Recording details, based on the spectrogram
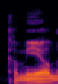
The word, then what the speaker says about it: Kumail: And Kumali, and I practice, and I even listen to this. I'm like, how do I pronounce his name? – Kumail Nanjiani.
